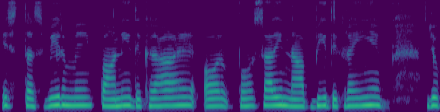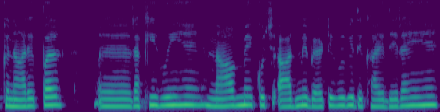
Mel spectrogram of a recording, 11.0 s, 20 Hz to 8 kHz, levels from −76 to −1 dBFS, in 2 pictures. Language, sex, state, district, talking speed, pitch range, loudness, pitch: Hindi, female, Uttar Pradesh, Hamirpur, 180 wpm, 190-215 Hz, -33 LUFS, 205 Hz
